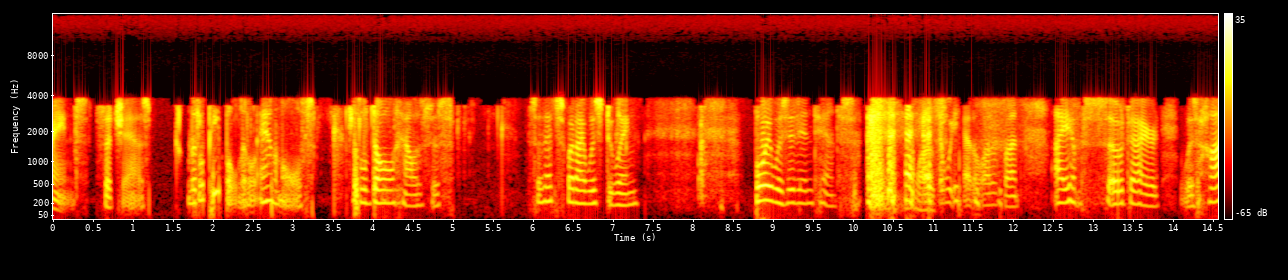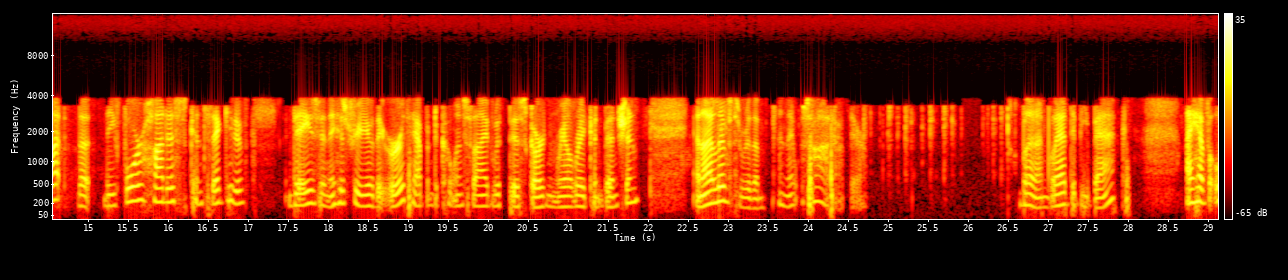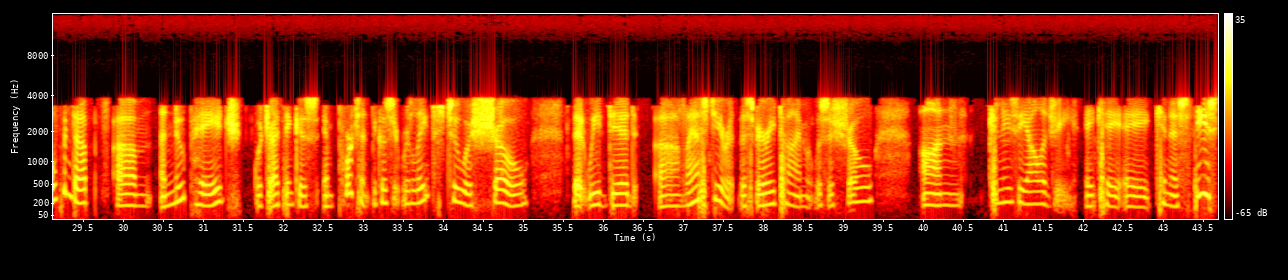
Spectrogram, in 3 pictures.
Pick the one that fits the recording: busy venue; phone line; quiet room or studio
phone line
